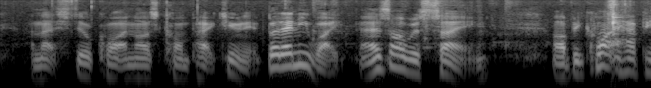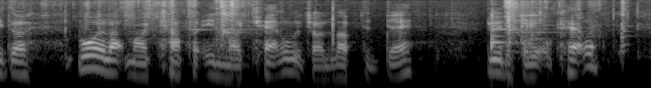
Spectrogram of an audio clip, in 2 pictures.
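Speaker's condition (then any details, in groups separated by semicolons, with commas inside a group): No condition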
